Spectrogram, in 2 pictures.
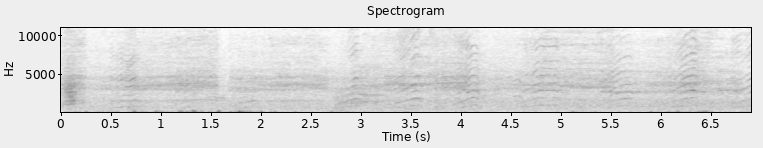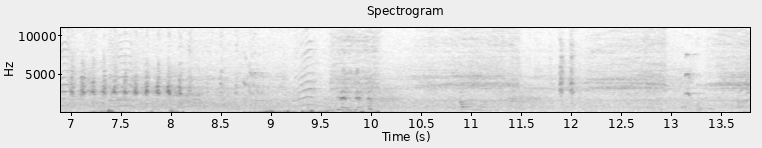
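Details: Two galah chicks being fed by their mother give a constant stream of harsh, rasping, buzzy begging calls, rapid and overlapping, with low thumps and rumbles underneath.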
